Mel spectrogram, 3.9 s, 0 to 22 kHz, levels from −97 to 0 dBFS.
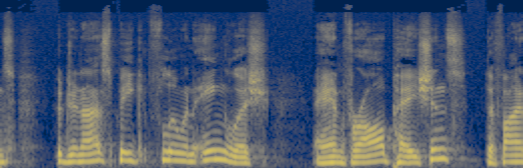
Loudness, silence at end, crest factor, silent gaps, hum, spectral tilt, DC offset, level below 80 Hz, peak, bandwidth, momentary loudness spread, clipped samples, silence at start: -21 LUFS; 0 s; 16 dB; none; none; -5.5 dB/octave; under 0.1%; -50 dBFS; -6 dBFS; 17 kHz; 8 LU; under 0.1%; 0 s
